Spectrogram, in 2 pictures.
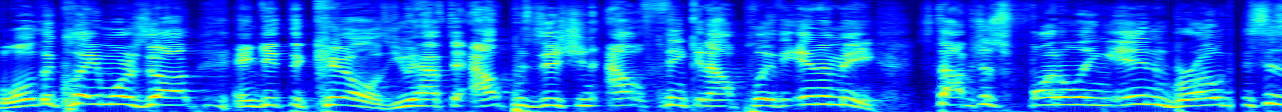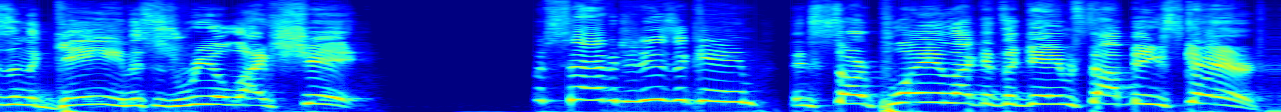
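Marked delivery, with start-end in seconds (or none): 0.0-8.3 heated rant. Real, not acted. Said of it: "I'm getting heated". 9.1-10.2 high squeaky mock viewer voice; mock whiny viewer. Coach mocking a viewer who fears claymores, high squeaky voice. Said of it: "mock viewer question".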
